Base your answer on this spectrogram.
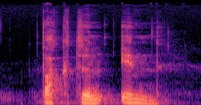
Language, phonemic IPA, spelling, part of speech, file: Dutch, /ˈpɑktə(n) ˈɪn/, pakten in, verb, Nl-pakten in.ogg
- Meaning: inflection of inpakken: 1. plural past indicative 2. plural past subjunctive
